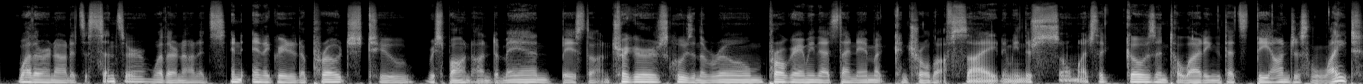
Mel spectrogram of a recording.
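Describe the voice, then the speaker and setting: Over noticeable background noise, a man with a fairly low voice talks at a moderate pace with ordinary pitch variation and hardly any pauses. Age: 30s. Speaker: podcast host on architectural lighting. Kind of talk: casual interview chat. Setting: podcast studio.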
